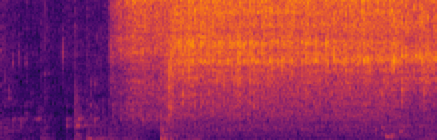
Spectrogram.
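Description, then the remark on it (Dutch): A hot water tap is turned on and hot water gushes steadily into a sink, a bright hiss after a brief quiet start, with a soft clunk shortly after the flow begins as the sink dents from the heat. “Ik ga eerst heet waterkraan aanzetten en dan gaat de bom hoor je zo dat is dan de uh, wasbak die uitdeukt door de hitte.”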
